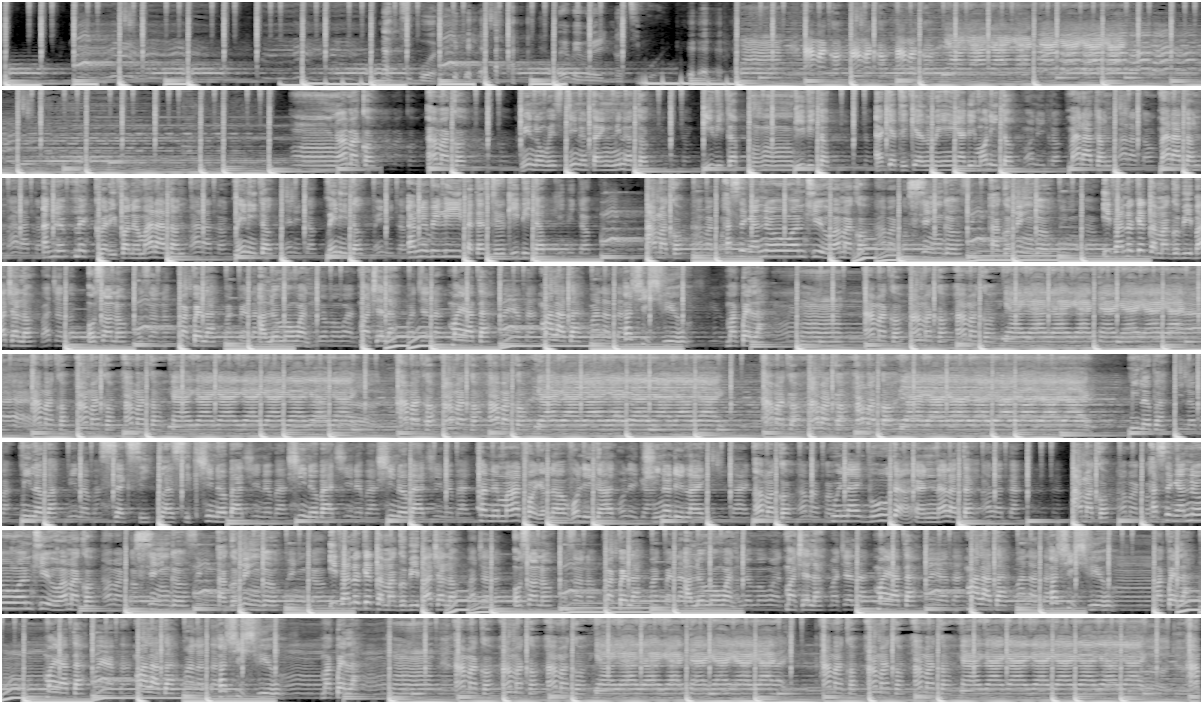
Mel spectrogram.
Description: Ghanaian dancehall sensation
